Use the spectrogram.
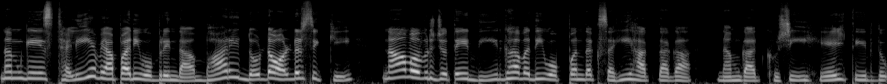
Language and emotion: Kannada, happy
